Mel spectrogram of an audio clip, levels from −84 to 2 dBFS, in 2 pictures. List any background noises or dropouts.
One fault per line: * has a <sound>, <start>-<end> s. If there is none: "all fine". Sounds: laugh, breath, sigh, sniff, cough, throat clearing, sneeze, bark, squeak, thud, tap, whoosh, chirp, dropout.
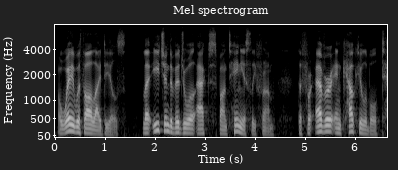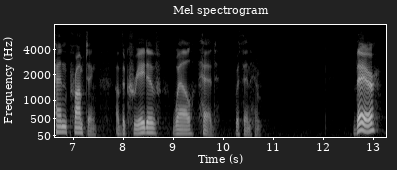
all fine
